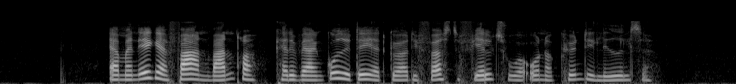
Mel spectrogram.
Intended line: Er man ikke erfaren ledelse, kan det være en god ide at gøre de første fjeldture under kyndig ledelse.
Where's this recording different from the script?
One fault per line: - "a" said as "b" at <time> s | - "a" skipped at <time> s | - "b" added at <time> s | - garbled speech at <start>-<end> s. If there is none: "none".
- "ledelse" said as "vandrer" at 2.1 s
